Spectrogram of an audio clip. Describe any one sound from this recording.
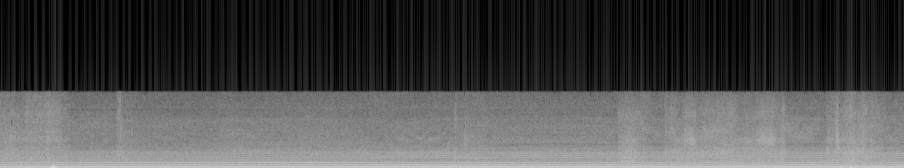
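A plastic pole knocks against a gutter.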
